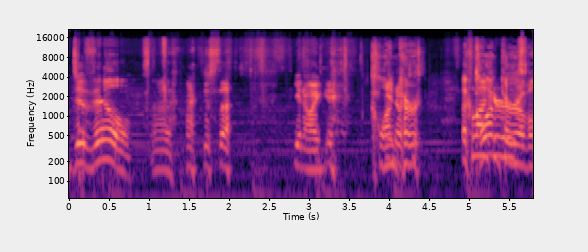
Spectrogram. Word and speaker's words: De Vil: uh the horus character said it spelled devil but pronounced deville you know clunker of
